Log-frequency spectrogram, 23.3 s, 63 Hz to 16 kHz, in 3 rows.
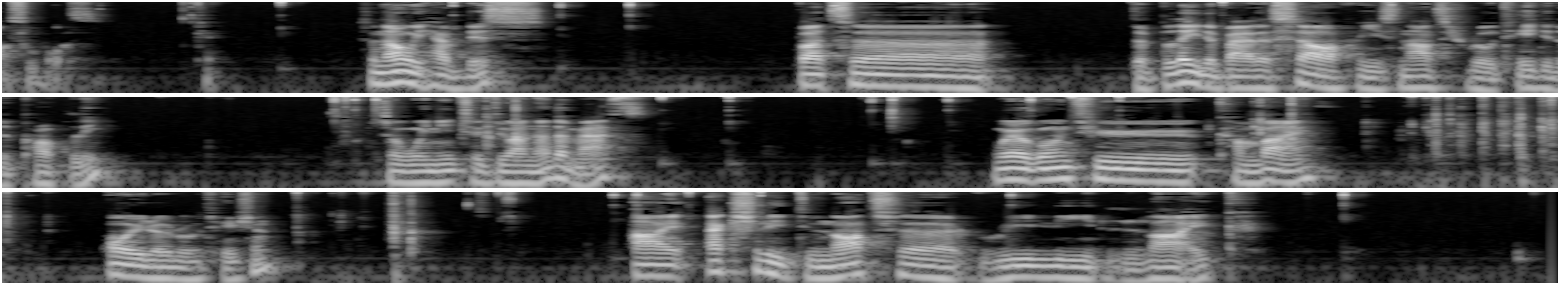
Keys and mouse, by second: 1.5 middle click, 2.9 click, 6.2 middle click, 7.0-9.5 drag, 9.7 click, 11.2 click, 12.2 click, 12.7 click, 13.2 click, 13.2 right click, 14.2 ctrl+a, 17.3 Down, 19.1 click, 20.7-22.4 drag.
